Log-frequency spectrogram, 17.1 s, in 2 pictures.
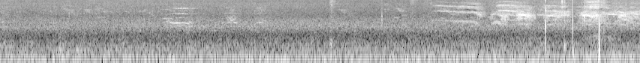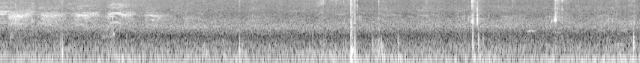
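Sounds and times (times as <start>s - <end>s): harsh bird calls: 5.3s - 11.3s.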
